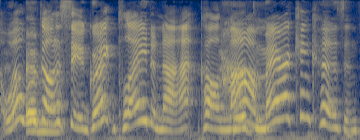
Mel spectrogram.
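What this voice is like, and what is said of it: Put-on slight Southern US accent. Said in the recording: “She's got a little southern accent.”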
